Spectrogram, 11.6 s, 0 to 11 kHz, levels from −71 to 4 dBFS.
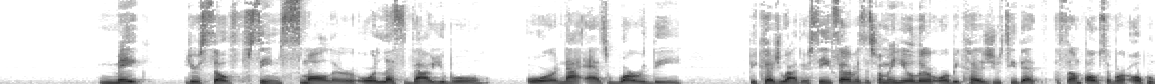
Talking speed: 150 wpm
